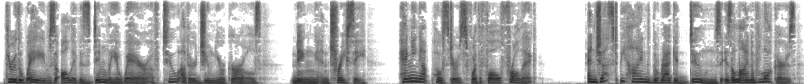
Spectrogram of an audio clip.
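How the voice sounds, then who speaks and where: A woman reading literary fiction as an audiobook narrator, with a measured, expressive delivery and a slightly husky voice. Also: medium pitch, dry recording, studio quality. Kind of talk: scripted literary fiction narration, present tense. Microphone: close studio microphone.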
